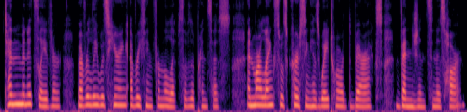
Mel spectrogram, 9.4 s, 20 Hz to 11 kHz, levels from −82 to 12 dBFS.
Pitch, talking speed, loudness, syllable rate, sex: 220 Hz, 165 wpm, -17 LUFS, 5.2 syllables/s, female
